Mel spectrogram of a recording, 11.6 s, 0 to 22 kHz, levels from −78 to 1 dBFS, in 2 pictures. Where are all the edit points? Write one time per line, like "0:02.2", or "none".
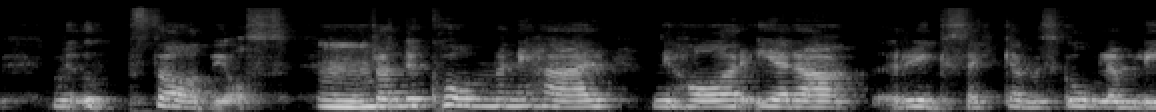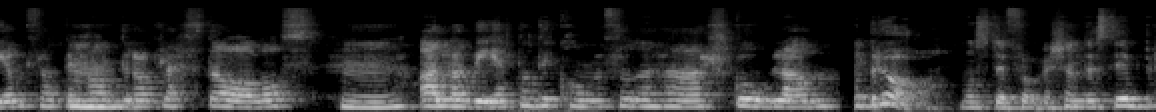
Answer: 0:10.0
